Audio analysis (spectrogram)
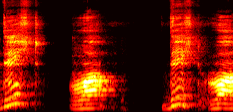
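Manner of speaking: দৃষ্ট, a clear pause, then ওয়া; split word. Shown as a demonstration. Teacher models the three-letter cluster, দৃষ্ট and ওয়া held apart. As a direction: stop after the consonants of দৃষ্ট before ওয়া. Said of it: "এভাবে উচ্চারণ করতে হবে".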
